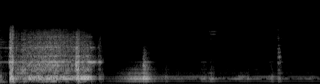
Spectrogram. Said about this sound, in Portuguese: Uh, e eu, cara, eu gosto de usar assim, reverb para fazer ambiências, né? Tipo, eu pego lá e.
